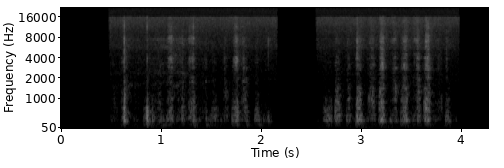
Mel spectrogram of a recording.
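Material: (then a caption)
Paper. A held coin scratches the latex-coated circles off a thin paper £25 National Lottery "5x £1 Million Prize Portal" scratch card. Two short bursts of dry, close-up rasping come with a quiet gap between them, each bristling with sharp scraping peaks.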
